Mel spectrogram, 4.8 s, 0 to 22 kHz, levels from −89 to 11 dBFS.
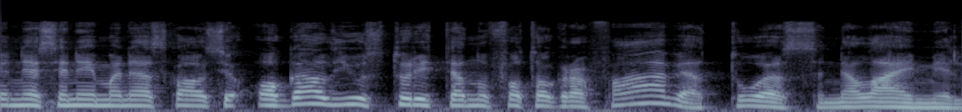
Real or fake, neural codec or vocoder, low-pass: real; none; 10.8 kHz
